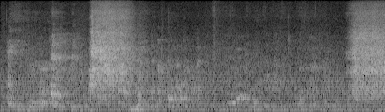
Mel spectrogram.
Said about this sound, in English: All right, I'm going to blow my nose. One moment, please.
